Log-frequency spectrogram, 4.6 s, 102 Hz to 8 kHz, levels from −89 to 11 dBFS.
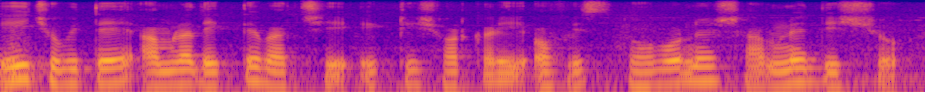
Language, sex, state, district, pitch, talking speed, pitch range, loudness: Bengali, male, West Bengal, Alipurduar, 140 Hz, 140 wpm, 135-155 Hz, -18 LUFS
